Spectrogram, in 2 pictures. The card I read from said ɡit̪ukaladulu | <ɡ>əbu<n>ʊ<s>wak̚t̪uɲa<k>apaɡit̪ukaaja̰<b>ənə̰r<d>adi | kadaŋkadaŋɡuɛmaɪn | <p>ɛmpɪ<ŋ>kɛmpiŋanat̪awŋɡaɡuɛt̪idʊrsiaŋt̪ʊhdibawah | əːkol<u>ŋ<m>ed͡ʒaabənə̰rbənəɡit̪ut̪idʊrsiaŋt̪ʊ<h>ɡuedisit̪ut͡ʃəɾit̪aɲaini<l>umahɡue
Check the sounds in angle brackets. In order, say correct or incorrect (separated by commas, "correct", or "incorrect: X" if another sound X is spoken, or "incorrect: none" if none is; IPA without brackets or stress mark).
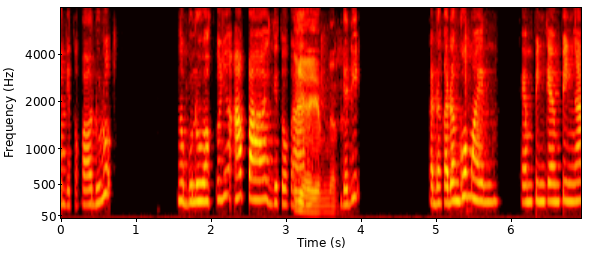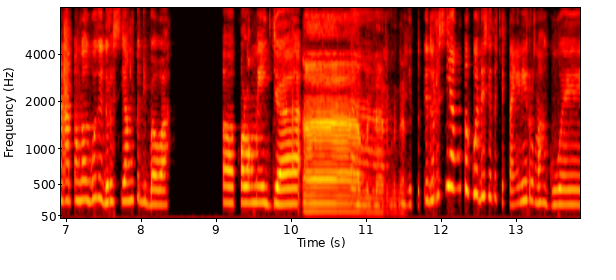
incorrect: ŋ, correct, incorrect: h, incorrect: ʔ, correct, incorrect: d͡ʒ, incorrect: k, correct, incorrect: ɔ, correct, correct, incorrect: ɾ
